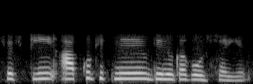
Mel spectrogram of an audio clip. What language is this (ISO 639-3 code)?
urd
